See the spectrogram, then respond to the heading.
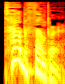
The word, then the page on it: tub-thumper: British English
